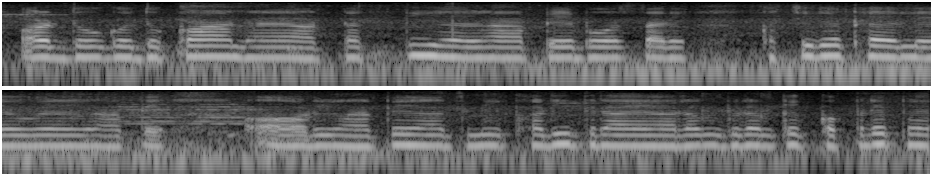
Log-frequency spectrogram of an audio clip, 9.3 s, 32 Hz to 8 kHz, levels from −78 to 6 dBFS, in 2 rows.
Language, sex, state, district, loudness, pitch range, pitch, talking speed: Maithili, male, Bihar, Supaul, -26 LUFS, 200-215 Hz, 205 Hz, 195 wpm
